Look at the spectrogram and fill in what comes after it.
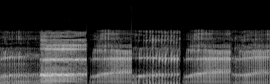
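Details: A run of long, rumbling voiced belches strung together with brief breaks, performed as a deliberate "burp song."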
